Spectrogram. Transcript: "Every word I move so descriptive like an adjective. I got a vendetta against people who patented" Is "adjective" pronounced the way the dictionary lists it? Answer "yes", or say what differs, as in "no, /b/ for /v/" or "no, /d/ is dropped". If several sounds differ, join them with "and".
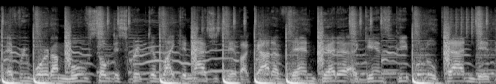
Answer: no, /k/ is dropped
